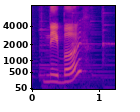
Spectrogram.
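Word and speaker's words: neighbour: नेबर, daughter, fight और straight, NAI ने, GHPOUR बर, ठीक है। तो यहाँ पे जो G और H का जो साउंड है वो साइलेंट है, ठीक है।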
